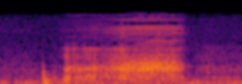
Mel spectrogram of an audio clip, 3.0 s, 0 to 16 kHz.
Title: 🐽 本日のイビキ / Snoring Sleep Sound 2025/04/21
